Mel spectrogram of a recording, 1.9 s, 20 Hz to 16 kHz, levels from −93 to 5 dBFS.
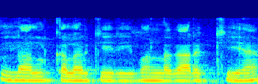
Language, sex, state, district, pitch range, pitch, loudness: Hindi, male, Uttar Pradesh, Hamirpur, 130-135 Hz, 135 Hz, -30 LUFS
